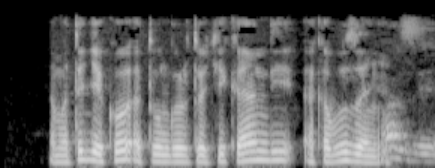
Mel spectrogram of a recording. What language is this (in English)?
Kinyarwanda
